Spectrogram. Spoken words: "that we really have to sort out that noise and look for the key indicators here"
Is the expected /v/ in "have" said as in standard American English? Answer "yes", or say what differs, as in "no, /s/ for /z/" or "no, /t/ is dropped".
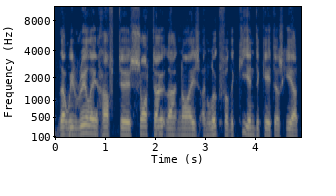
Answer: no, /f/ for /v/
